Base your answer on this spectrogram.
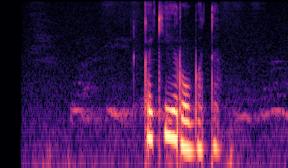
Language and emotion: Russian, neutral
